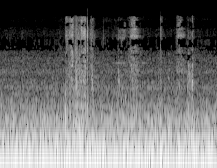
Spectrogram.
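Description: Steady low rumble of a car cabin on the move, with a few brief rustles, the longest about a second and a half in.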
